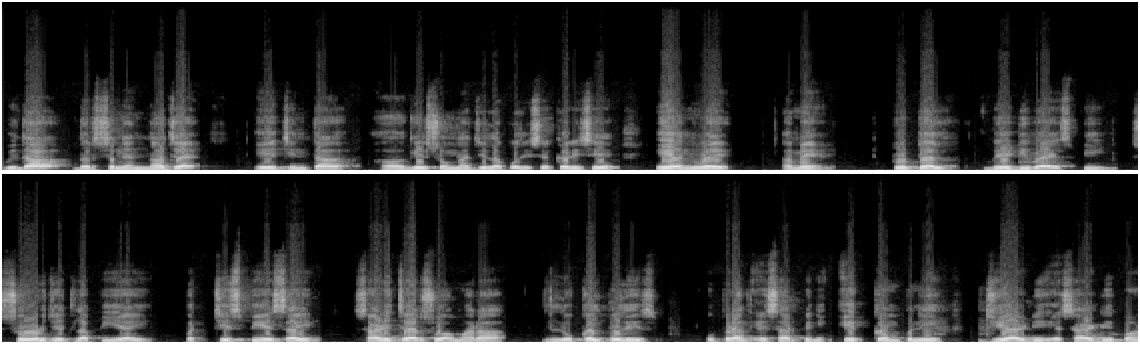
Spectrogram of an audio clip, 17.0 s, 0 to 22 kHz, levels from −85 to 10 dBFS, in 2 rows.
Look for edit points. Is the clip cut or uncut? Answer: uncut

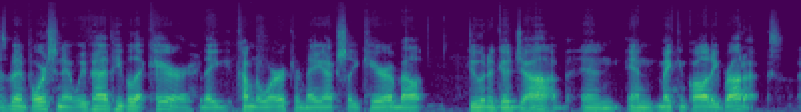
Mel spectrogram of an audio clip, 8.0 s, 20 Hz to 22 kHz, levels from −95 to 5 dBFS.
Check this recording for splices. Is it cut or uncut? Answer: cut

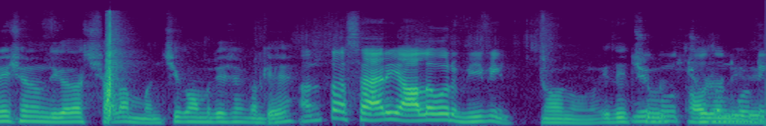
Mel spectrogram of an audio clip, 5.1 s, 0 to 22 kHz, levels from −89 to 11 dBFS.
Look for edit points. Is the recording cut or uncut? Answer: cut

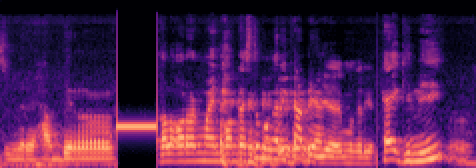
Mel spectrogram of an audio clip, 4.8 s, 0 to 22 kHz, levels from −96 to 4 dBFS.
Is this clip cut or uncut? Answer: cut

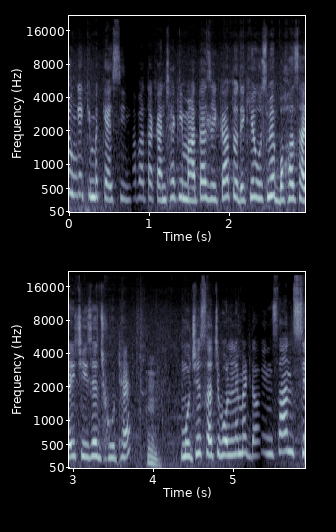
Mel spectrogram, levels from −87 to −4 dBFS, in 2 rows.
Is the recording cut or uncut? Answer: cut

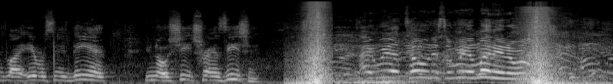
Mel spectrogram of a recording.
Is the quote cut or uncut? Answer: cut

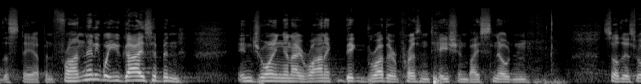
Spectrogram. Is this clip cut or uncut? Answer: cut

